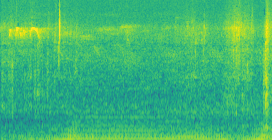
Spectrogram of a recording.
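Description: Low, steady hum of a motor vehicle's engine running, coming in about a second in and easing off briefly near the end.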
